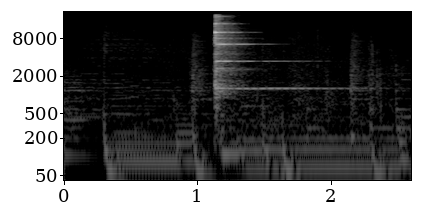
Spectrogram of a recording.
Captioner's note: bell rings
